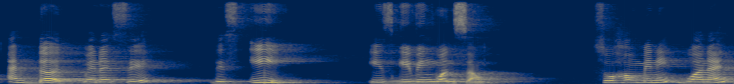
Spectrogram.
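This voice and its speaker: A woman teaching a grammar lesson, explaining slowly and step by step and repeating herself. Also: fairly high pitch. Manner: slow, repetitive, explaining step by step. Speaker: English teacher. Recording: echoey room with long reverb.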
